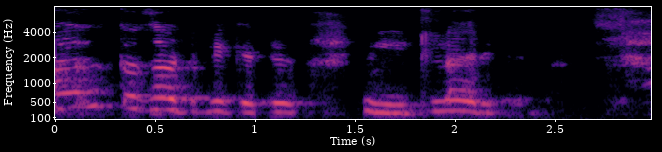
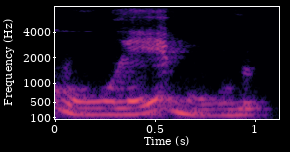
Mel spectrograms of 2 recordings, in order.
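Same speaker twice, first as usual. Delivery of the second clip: lower, quicker echo of മോളെ, മോളു; low repeat; 8 semitones lower, slower than usual. Acted. Parents repeating the daughter's pet name, lower and settled. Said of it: "ഞങ്ങളുടെ മോളിനെ ... വിളിക്കാറുള്ളൂ".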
